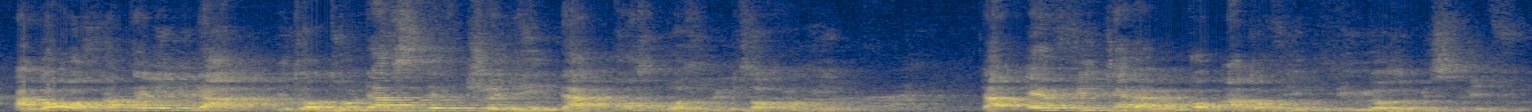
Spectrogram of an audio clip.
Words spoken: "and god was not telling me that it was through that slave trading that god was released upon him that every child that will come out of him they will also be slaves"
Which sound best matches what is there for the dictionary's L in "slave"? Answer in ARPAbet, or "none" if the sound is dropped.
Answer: none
